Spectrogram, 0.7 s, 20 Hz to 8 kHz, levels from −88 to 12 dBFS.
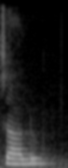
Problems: none marked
